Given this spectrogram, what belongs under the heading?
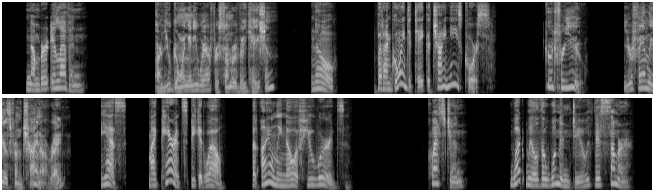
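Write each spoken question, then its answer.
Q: What will the woman do this summer?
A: Take a Chinese course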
